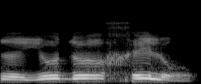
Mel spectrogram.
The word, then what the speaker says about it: yudkhilu: So here we don't use this alif, so we replace this by a ya and pronounce yudkhilu.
